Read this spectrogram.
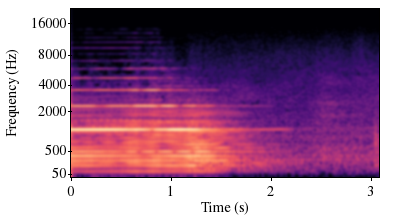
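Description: A piano chord rings out and slowly fades.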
